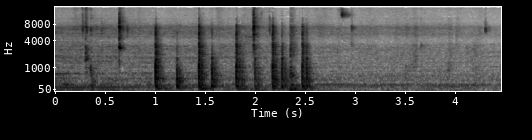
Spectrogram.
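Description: Kitchen tongs clicking and clinking against a plastic bowl and a glass baking dish while pieces of marinated chicken breast are lifted and laid in: a quick run of about a dozen sharp clicks, which stops about two and a half seconds in.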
